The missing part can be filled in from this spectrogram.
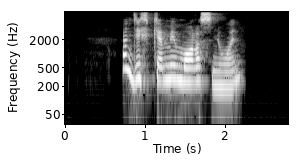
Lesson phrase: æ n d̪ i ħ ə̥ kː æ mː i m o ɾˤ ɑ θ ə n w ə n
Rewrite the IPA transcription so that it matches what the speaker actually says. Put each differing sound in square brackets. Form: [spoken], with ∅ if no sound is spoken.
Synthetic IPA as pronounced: æ n d̪ i [θ] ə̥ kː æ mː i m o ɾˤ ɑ [s] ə n w ə n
